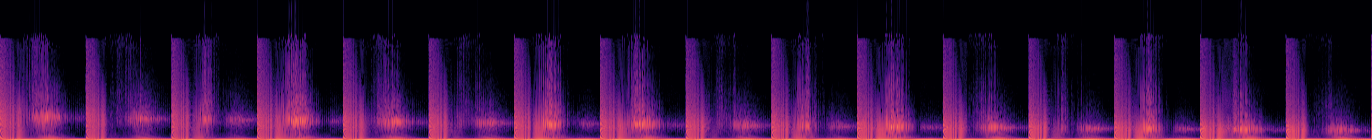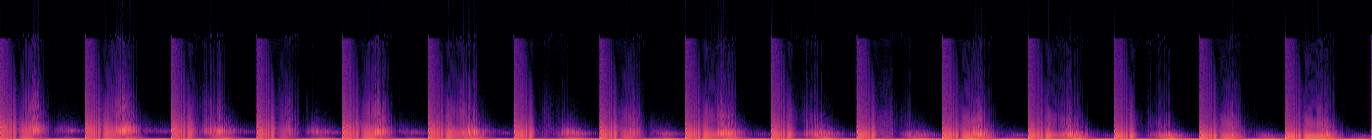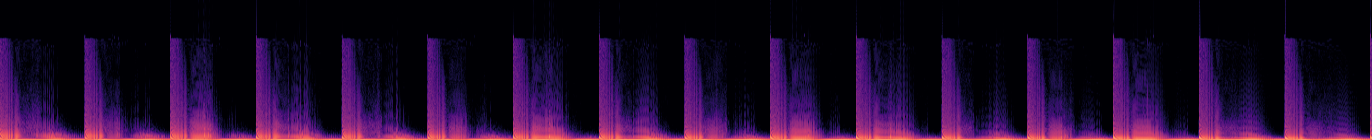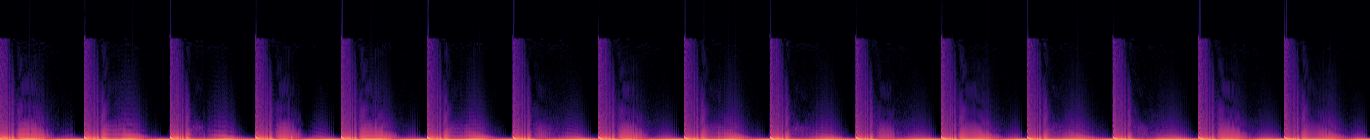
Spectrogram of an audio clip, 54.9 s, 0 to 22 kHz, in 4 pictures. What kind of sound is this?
A set of 64 distorted kicks with gradually lowered equalizer frequency. Even harder distorted than the previous set. The kick is only generated with SonicCharge MicroTonic. Good for oldskool hardstyle, nustyle hardstyle, jumpstyle and hardcore.
dark, distortion, eq, gabber, hard, hardcore, hardstyle, jumpstyle, kicks, nustyle, phatt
